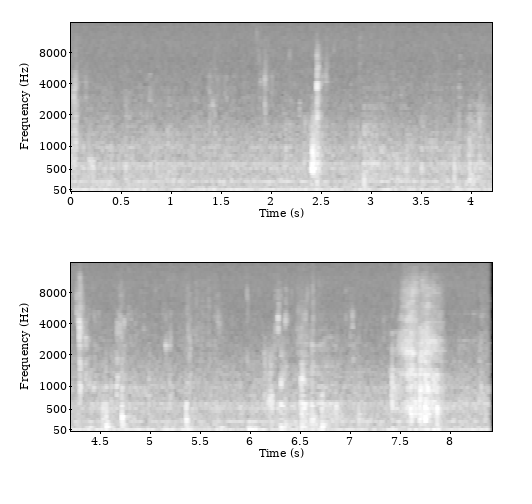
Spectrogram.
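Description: Close-miked eating sounds of a man chewing saucy chicken and rice eaten by hand: soft, wet chewing clicks and smacks, with a short, louder breathy noise near the end.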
